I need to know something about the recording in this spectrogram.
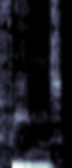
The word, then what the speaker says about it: Fiennes: Gilly Blossom, you know her, of course, and Chick Fiennes, she pronounced it Fiends.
